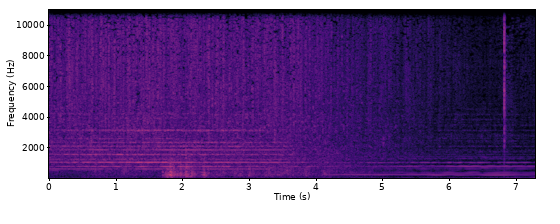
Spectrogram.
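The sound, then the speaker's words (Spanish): Heavy rain hisses steadily throughout a storm at the mansion where Lord Byron, Percy Shelley, John William Polidori and Mary stay in all day, broken by a deep, rolling rumble of thunder early on, with sustained musical tones humming underneath and no voices. “El mal tiempo ha hecho que se queden todo el día en la mansión”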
